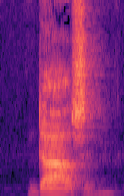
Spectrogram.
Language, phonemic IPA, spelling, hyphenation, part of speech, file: Dutch, /ˈdaːzə(n)/, dazen, da‧zen, verb / noun, Nl-dazen.ogg
- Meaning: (verb) to talk nonsense, to engage in crazy talk; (noun) plural of daas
